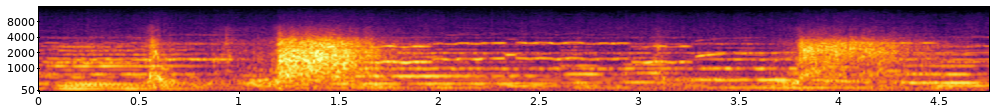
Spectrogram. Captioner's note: cracking whip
